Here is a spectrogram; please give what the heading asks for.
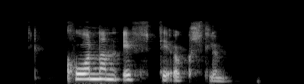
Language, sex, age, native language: Icelandic, female, 20-29, Icelandic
